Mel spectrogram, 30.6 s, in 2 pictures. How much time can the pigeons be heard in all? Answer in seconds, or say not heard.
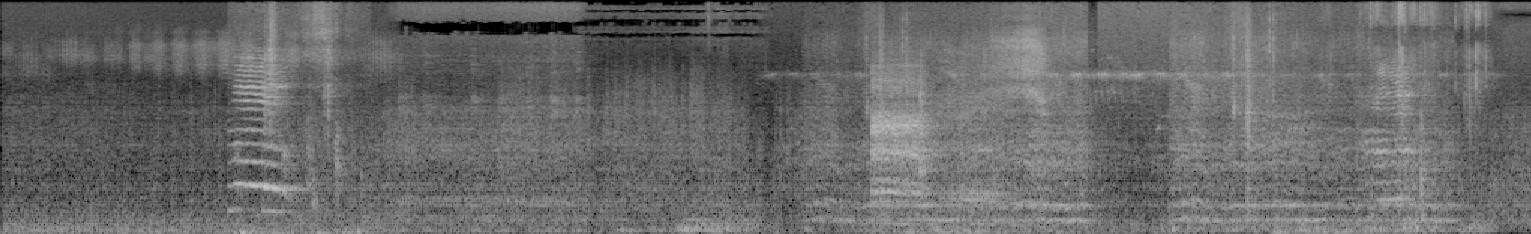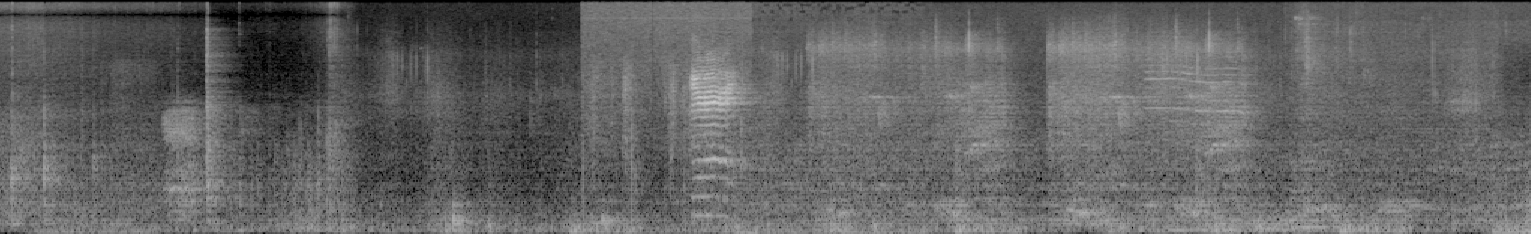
7 s.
